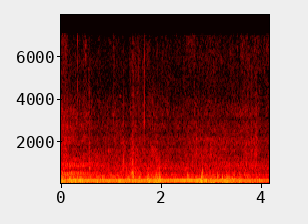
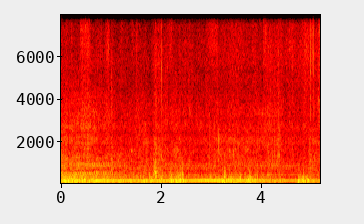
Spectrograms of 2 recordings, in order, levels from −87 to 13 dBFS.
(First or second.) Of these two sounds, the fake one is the second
